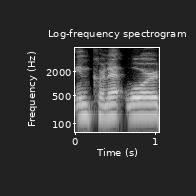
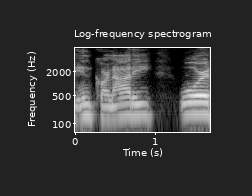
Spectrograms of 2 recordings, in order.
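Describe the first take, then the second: First: It is said with a Jersey accent. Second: It is said with an Italian accent.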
